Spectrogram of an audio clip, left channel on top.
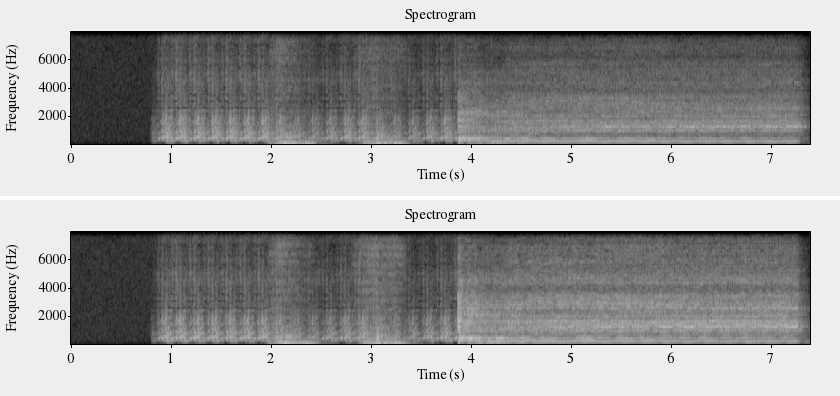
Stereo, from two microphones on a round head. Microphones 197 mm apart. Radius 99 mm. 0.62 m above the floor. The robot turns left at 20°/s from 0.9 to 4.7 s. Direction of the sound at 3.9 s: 60° right (ahead or behind).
